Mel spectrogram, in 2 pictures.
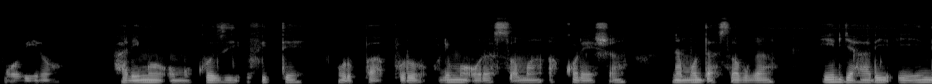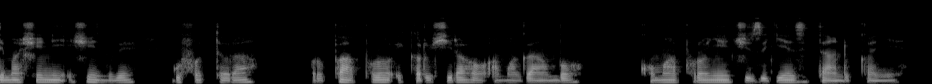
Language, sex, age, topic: Kinyarwanda, male, 25-35, finance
